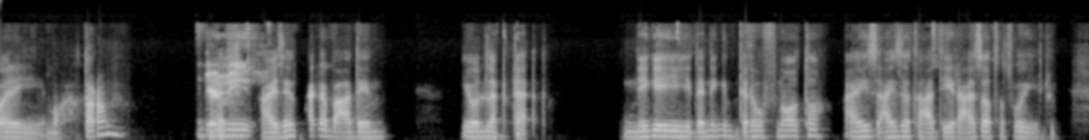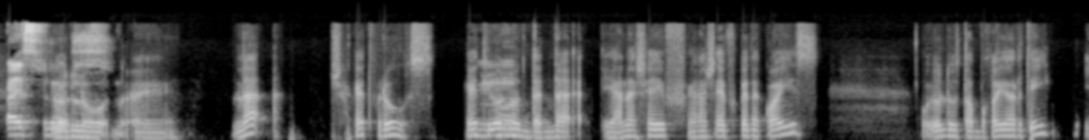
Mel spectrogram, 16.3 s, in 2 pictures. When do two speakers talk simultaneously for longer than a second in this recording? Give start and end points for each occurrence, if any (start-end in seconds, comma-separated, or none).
none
